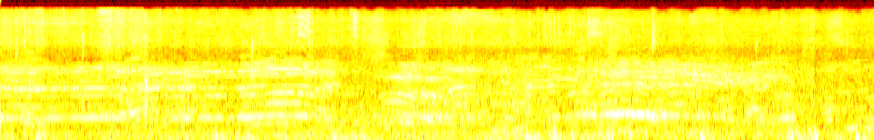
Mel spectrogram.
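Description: Baseball players' field chatter: several voices yelling long, drawn-out calls, with a low rumble of wind on the microphone.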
